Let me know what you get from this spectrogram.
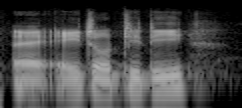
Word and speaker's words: HOTD: And that's the cool thing, actually, also, what I like about Game of Thrones / HOTD. I learned that from YouTube to say it like this. Hot D. I learned to say Hot D.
